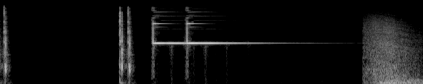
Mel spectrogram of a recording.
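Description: Subscribe-button animation sound effects: a short double mouse click at the start and again about a second in, then a bright bell ding struck twice in quick succession that rings out for over a second, and a whoosh near the end.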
